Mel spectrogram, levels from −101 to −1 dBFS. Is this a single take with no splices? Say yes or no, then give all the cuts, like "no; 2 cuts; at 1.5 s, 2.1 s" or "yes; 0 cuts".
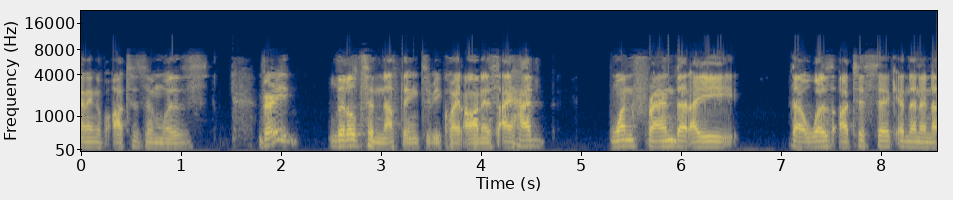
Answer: yes; 0 cuts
